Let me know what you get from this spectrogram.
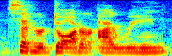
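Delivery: plain reading voice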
